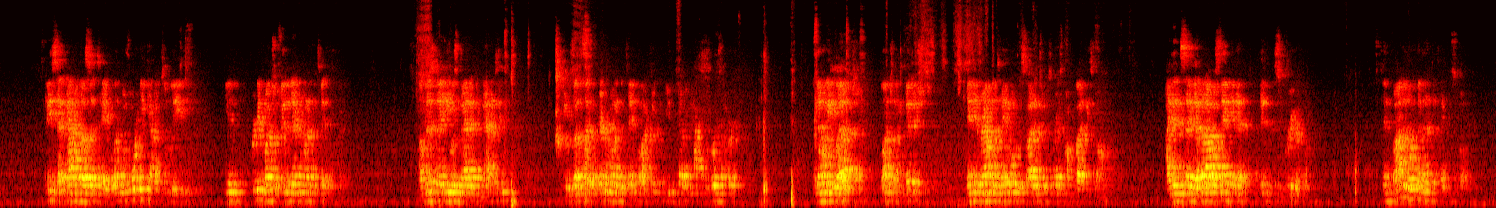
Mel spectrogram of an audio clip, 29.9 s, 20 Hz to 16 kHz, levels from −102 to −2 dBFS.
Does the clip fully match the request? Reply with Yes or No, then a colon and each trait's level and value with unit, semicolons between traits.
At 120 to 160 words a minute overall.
No: average, 175 wpm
